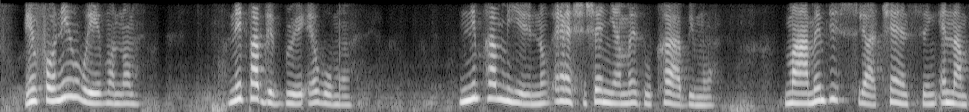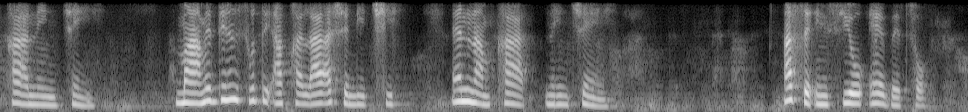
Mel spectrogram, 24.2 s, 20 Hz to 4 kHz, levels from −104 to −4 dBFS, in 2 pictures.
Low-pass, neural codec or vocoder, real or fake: 3.6 kHz; codec, 16 kHz in and 24 kHz out, 0.8 kbps, FocalCodec, streaming, 65536 codes; fake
